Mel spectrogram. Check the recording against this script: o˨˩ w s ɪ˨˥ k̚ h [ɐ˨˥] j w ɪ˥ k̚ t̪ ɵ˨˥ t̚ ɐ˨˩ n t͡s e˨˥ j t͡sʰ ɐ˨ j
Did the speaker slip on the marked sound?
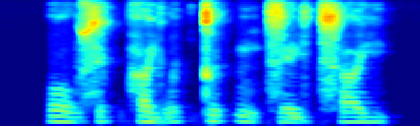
yes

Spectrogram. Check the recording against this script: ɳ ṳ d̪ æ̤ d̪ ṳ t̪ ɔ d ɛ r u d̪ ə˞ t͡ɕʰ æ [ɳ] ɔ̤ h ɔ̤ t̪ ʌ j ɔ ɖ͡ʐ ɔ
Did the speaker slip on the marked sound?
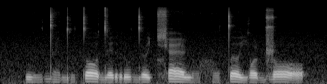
no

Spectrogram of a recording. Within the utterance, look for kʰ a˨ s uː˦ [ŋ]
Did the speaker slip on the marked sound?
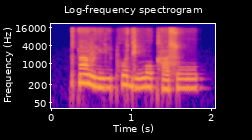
yes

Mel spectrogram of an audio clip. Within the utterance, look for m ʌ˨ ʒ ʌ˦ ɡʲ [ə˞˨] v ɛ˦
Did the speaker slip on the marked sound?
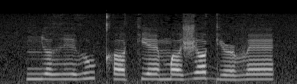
no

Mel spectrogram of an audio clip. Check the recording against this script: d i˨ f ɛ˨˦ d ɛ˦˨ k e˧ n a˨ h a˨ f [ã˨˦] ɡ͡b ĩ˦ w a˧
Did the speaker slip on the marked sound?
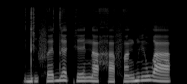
no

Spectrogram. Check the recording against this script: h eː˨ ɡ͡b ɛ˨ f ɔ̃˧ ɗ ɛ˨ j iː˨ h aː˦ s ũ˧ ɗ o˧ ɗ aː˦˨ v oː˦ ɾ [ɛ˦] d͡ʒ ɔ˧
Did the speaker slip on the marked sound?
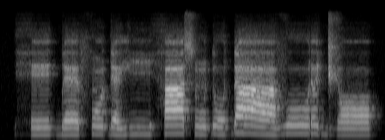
yes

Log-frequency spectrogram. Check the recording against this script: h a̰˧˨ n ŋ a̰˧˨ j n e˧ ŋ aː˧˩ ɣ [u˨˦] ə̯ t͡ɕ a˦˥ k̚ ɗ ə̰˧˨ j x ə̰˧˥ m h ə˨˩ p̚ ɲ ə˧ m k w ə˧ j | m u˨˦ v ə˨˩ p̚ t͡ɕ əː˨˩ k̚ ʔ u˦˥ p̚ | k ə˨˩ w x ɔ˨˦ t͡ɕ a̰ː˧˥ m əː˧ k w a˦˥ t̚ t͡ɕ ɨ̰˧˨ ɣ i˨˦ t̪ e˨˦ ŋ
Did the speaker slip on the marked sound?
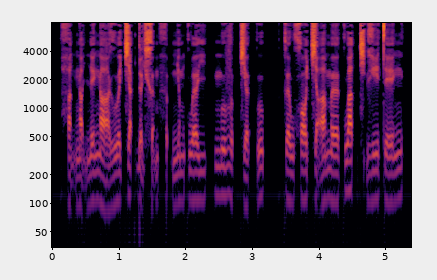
no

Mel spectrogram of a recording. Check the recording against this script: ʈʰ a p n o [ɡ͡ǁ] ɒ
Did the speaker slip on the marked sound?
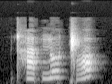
no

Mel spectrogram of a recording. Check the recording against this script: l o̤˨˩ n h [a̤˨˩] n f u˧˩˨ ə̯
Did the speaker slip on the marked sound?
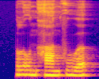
no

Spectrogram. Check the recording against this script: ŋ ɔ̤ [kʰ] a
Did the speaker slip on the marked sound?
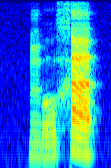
yes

